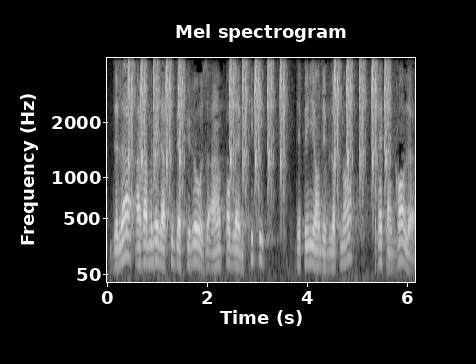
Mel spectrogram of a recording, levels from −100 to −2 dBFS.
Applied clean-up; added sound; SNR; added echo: none; Camera; 2 dB; none.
